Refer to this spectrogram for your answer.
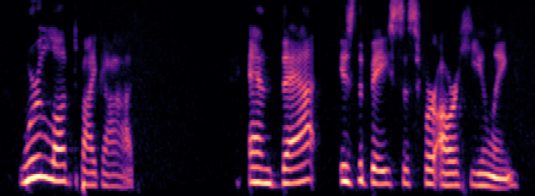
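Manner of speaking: very slow, clear enunciation, each word spelled out. Repeating a quote from the handout papers: very slow and clear. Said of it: "speak this very slowly and clearly".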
